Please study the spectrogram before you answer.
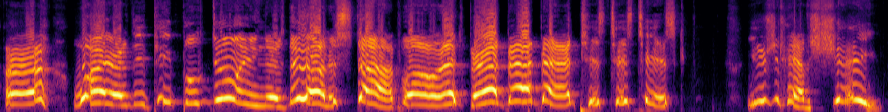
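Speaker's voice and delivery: high, loud, slow mock wail; scolding old-timer. Old radio host scolding people today, high mock outrage. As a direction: scold like a scandalized old fart, drawn out. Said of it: "these old timers and these old farts".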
